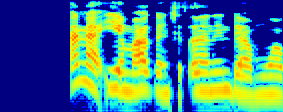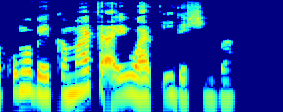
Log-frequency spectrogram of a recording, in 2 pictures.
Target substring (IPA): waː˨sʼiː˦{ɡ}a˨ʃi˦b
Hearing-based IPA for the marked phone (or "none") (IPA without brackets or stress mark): d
